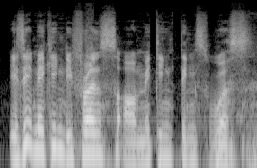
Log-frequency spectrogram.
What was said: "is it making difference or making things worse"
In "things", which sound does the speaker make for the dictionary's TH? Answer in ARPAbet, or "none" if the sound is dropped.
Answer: T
